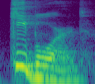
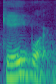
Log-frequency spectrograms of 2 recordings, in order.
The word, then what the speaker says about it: keyboard: E um outro exemplo aqui, o teclado, né, que é a palavra keyboard. A tendência do brasileiro é falar keyboard, nada disso. Então, é keyboard.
